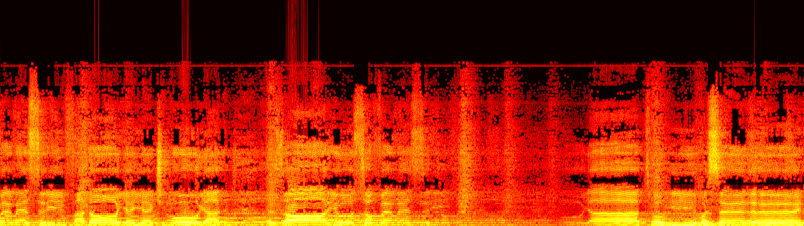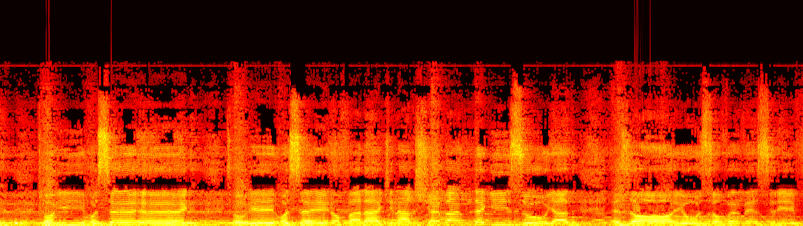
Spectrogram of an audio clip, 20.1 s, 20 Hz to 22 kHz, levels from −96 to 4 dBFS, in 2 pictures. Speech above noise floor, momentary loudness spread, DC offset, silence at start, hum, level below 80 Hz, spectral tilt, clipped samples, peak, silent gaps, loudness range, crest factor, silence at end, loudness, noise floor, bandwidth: 24 dB; 11 LU; 0.2%; 0 s; none; -54 dBFS; -4.5 dB/octave; under 0.1%; 0 dBFS; none; 5 LU; 14 dB; 0 s; -13 LUFS; -37 dBFS; 16 kHz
